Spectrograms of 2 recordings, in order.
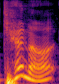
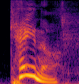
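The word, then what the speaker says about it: Kena: What do you think about Ember Labs, the guys who made Kenna Bridge of Spirits, saying Kenna is pronounced Kana?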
